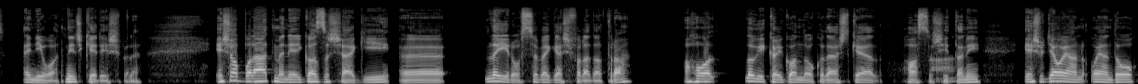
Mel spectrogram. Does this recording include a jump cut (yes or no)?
no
